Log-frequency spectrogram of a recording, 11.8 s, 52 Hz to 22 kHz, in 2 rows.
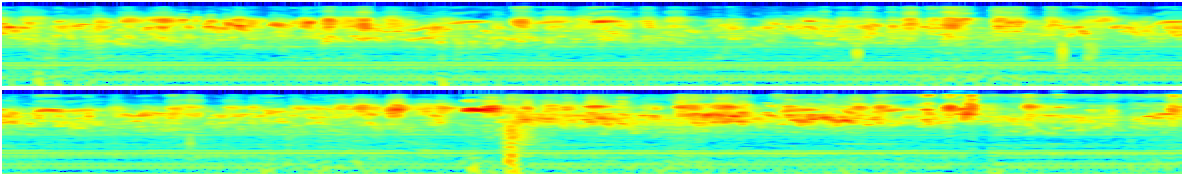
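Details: Budgerigars recorded on March 14, 2024 in Larkana, Sindh: a dense, continuous chatter of many high twittering and scratchy chirps, with a faint steady hum underneath and one sharp click near the eighth second.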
